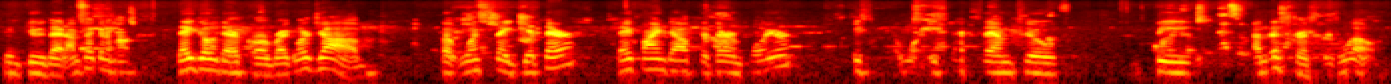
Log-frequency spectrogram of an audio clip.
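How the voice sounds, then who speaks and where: A man arguing his point in casual online talk, halting and insistent, often repeating himself. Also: medium pitch, sharp tone. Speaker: discussion guest. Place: online group voice call. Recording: dull, noisy voice-call audio.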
